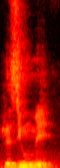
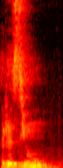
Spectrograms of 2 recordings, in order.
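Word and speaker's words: résumé: Next word is resume. Yes, this is the correct pronunciation, resume. It is often mispronounced as resume. Resume is a different word which means to continue something after a brief pause.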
